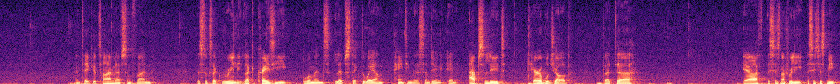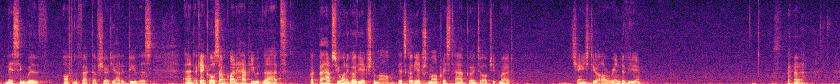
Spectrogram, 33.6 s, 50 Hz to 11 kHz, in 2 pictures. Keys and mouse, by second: 0.9-1.5 drag, 1.7-2.4 middle drag, 3.7-4.9 drag, 5.5-5.9 drag, 6.1-7.1 middle drag, 7.3-9.8 drag, 10.0-10.5 middle drag, 13.6 middle click, 15.7-17.4 drag, 17.6-18.5 middle drag, 19.2-20.2 drag, 20.8-21.3 middle drag, 22.5 middle click, 24.4-25.1 middle drag, 25.8 Tab, 29.8 click.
